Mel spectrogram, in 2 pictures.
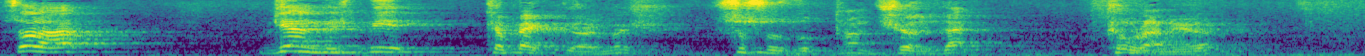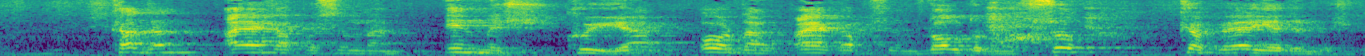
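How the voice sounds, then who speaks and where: High pitched guy preaching a quran lesson, scolding and fired up, lots of rhetorical questions, big echoey hall, faint background hum. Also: slow. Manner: animated, scolding, rhetorical questions, laughing scorn. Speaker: Quran commentary teacher. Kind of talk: tafsir lesson sermon.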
